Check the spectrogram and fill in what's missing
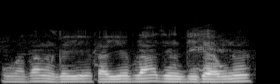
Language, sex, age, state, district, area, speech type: Bodo, male, 45-60, Assam, Chirang, rural, spontaneous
